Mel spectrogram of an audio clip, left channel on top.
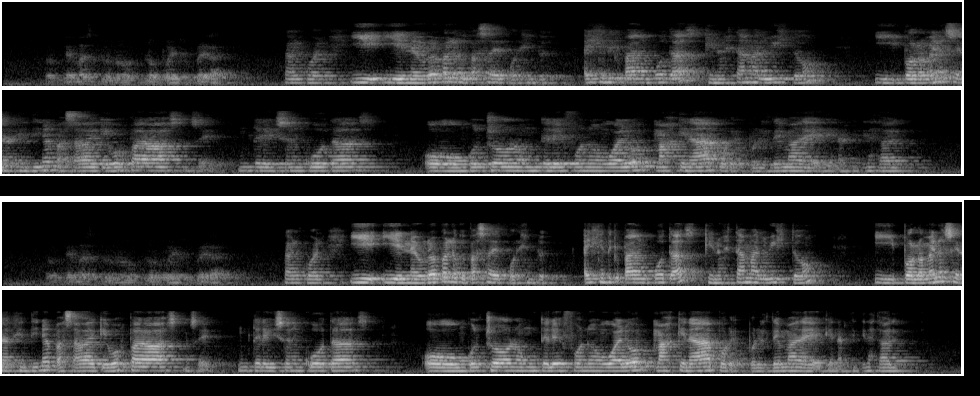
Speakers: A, on the left; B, on the right.
A: Son temas que uno lo puede superar.
B: tal cual. Y, y en Europa lo que pasa de, por ejemplo, hay gente que paga en cuotas, que no está mal visto Y por lo menos en Argentina pasaba de que vos pagabas, no sé, un televisor en cuotas o un colchón o un teléfono o algo, más que nada por, por el tema de que en Argentina estaba, el-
